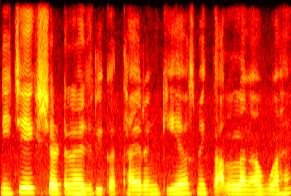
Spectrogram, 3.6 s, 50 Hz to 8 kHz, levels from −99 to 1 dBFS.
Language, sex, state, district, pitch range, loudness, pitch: Hindi, female, Chhattisgarh, Sarguja, 175-185 Hz, -16 LUFS, 180 Hz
